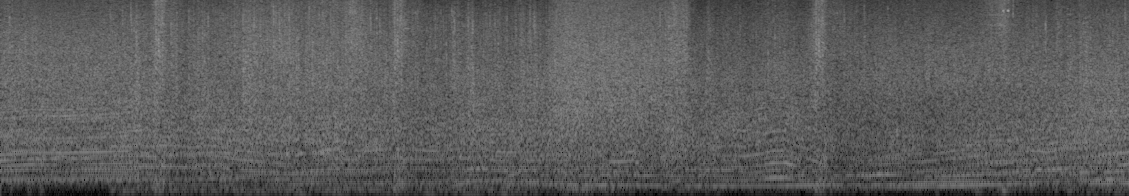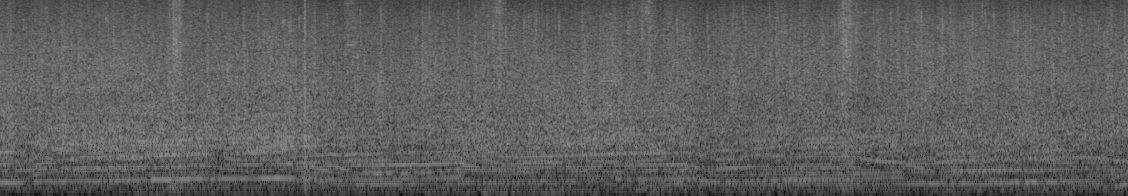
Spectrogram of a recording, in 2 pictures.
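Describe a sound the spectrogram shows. A car engine revs hard and shifts gears as it races.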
